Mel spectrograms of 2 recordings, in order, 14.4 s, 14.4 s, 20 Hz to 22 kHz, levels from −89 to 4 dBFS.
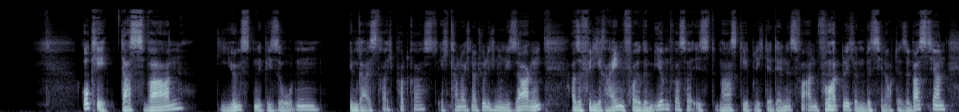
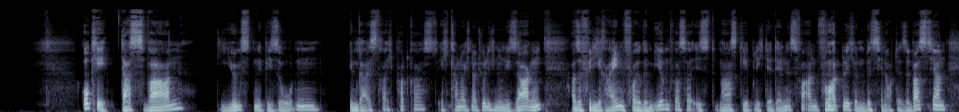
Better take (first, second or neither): neither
